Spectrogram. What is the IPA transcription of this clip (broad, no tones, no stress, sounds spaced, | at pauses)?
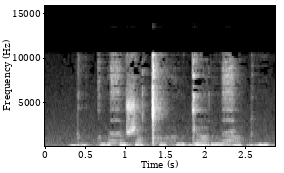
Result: b ɨ k ɵ ħ ʏ ʃ a ǀʰ ʌ ɦ ɵ ɡʲ a ɾ ɵ ʕ a b i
